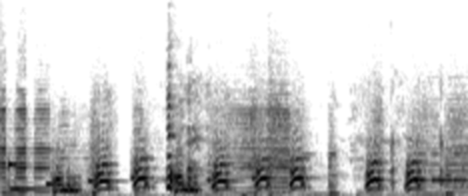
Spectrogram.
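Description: A novelty record made with primitive editing: a rapid string of short dog barks spliced together at varying pitches, forming a bouncy melody over a steady musical backing, loud, with a jerky, rhythmic pattern.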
